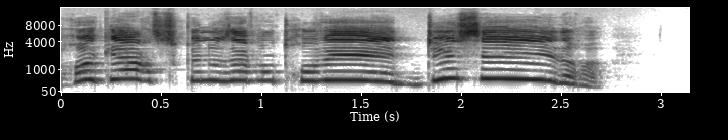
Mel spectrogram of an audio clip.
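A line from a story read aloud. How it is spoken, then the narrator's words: Exclaimed. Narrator (French): s'écria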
